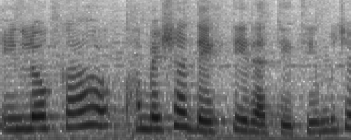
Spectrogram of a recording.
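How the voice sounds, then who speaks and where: A woman speaks with music in the background. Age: 60s. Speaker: patient giving testimonial. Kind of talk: testimony.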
